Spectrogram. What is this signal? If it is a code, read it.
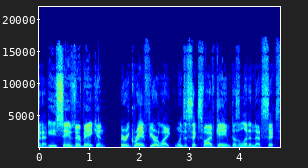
Speech in English. There is no code.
